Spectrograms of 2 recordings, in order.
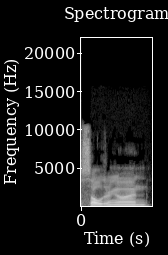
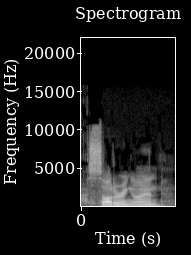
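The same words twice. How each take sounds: First: It is pronounced the way non-Americans say it. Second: It is pronounced the way Americans say it. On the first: "which the rest of the world calls a soldering iron" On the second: "but Americans call a sol soldering iron"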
